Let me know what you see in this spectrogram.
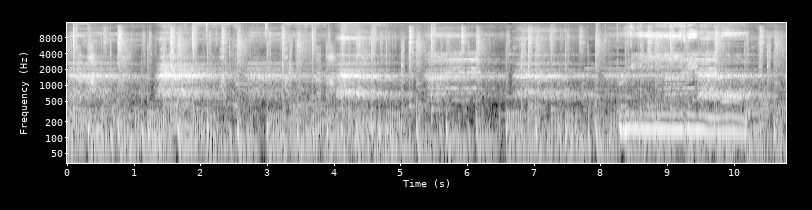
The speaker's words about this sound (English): Breathing more strongly as we get close to the peak now, really giving it your full commitment. Be here now with the breath. Make this breath count.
